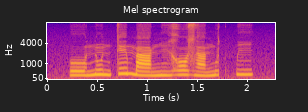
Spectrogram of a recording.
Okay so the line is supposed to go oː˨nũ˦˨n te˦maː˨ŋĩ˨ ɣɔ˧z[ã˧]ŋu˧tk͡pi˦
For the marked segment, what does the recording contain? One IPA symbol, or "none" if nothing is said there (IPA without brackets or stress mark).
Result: ã˨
